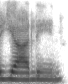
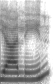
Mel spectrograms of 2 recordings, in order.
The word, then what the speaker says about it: Yaa Leen: top of the letter and then you would ease into the sound of the year lean okay so that is how you would pronounce a yarlene and a yarlene would be pronounced for two counts okay so you wouldn't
